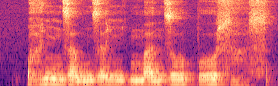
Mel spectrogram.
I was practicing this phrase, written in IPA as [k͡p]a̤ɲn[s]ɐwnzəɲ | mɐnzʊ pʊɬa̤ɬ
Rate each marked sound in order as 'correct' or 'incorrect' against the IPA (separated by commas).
correct, incorrect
